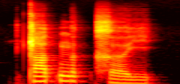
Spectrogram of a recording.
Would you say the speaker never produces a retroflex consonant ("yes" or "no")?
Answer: no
